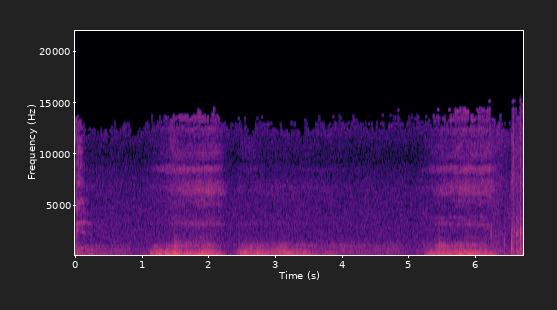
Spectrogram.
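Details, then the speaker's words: Person snoring in sleep: rattling, fluttering inspiratory snores lasting about a second each, with quieter breaths between. "this is you snoring"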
